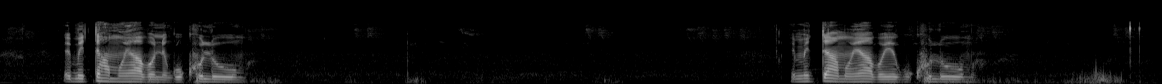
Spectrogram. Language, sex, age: Swati, male, 21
